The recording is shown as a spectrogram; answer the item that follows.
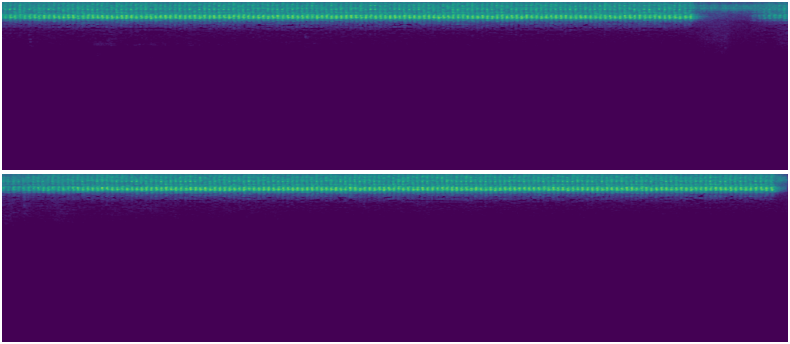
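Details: Grasshoppers, recorded without music: a steady, very high-pitched shrill trill with fast, even pulsing. It runs unbroken except for one brief dip near the middle, then resumes at full strength.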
